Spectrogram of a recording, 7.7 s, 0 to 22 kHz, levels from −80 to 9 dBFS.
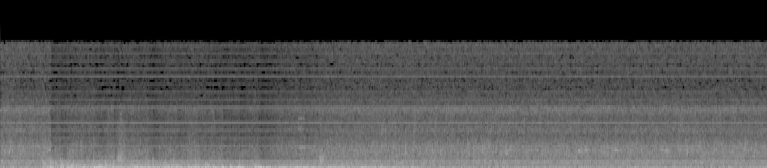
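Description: There's a steady USB whine under the audio from start to finish, a fixed tone at 1 kHz sitting only about 10 dB below the signal. That pitch matches the bus's 1 ms frame rate, so current draw from the USB port is leaking into the power or ground.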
